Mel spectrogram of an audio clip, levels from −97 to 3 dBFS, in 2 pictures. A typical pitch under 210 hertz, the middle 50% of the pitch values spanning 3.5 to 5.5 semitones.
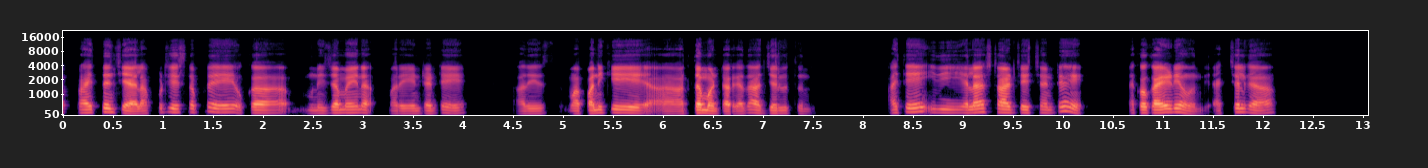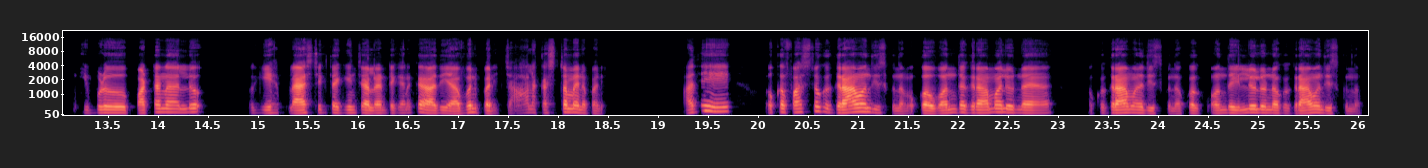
Yes: medium, 140 Hz; average, 4.0 semitones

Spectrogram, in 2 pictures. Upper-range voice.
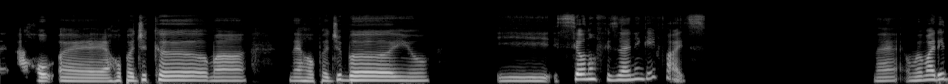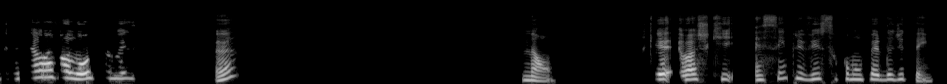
Yes: high, 195 Hz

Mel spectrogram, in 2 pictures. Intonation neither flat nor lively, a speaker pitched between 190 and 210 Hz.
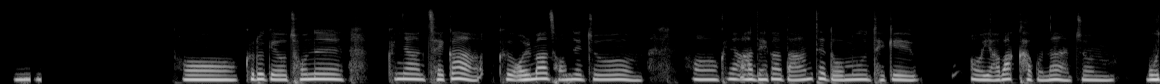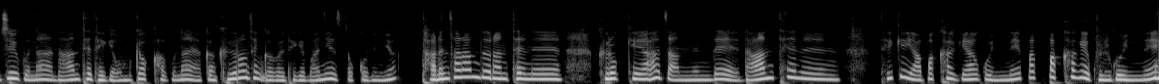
No: average, 3.1 semitones; high, 225 Hz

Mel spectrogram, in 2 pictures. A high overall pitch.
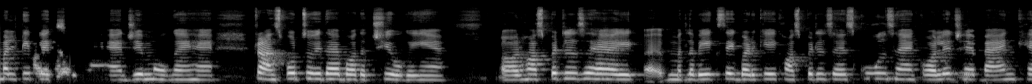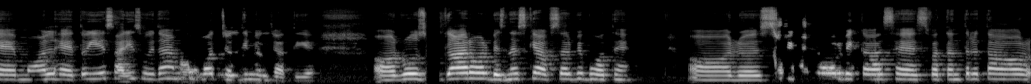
Yes: high, 235 Hz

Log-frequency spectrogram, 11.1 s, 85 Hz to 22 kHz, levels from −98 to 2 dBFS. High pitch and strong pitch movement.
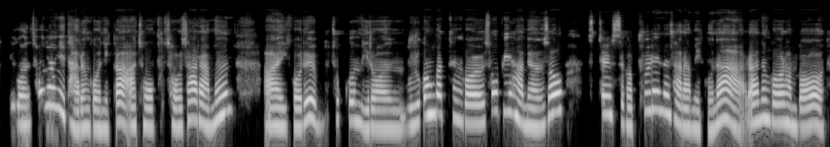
Yes: high, 215 Hz; wide, 6.5 semitones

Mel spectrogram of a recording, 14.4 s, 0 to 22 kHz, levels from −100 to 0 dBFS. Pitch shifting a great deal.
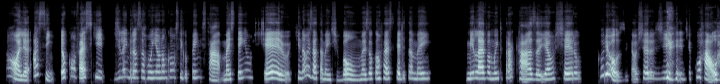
No: average, 3.8 semitones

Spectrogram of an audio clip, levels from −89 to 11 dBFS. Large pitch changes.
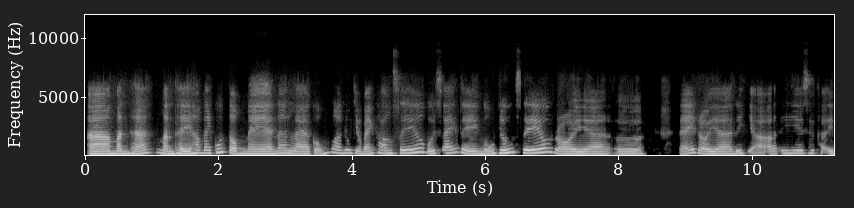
No: average, 4.4 semitones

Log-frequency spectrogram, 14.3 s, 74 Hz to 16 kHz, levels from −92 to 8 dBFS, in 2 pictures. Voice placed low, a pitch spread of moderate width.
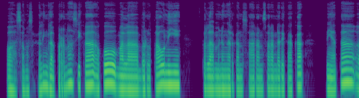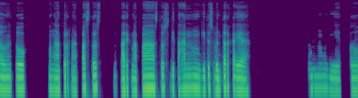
No: low, 120 Hz; narrow, 1.7 semitones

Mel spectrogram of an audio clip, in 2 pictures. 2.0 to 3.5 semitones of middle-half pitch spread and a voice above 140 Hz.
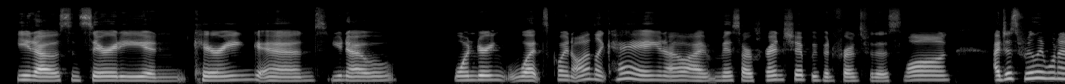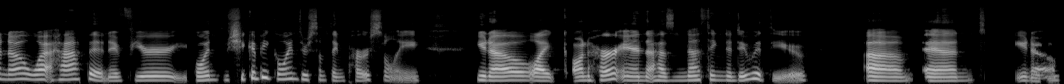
Yes: average, 2.7 semitones; high, 190 Hz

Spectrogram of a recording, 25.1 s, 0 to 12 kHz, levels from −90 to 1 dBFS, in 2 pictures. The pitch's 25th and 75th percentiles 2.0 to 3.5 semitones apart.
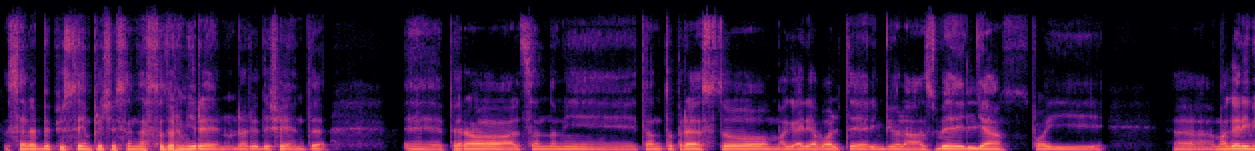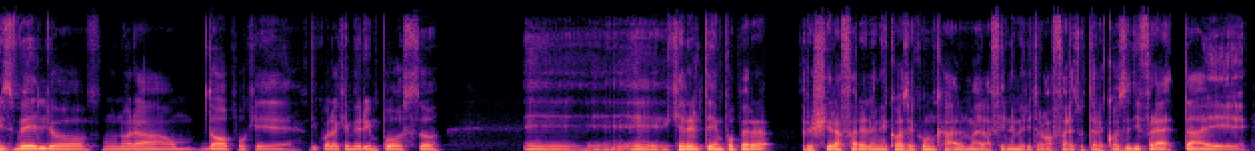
No: narrow, 1.6 semitones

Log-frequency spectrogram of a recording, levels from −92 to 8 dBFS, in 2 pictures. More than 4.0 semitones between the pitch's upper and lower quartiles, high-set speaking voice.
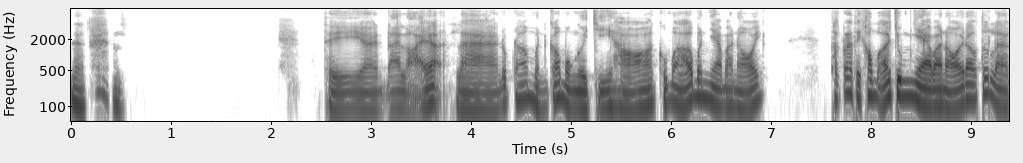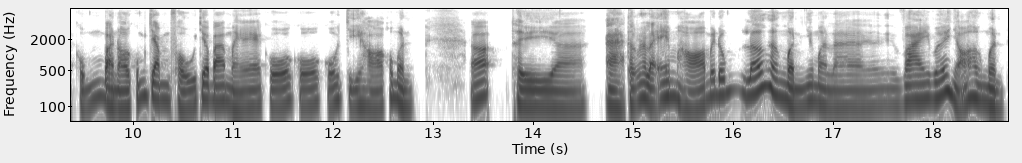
No: average, 5.3 semitones; low, 110 Hz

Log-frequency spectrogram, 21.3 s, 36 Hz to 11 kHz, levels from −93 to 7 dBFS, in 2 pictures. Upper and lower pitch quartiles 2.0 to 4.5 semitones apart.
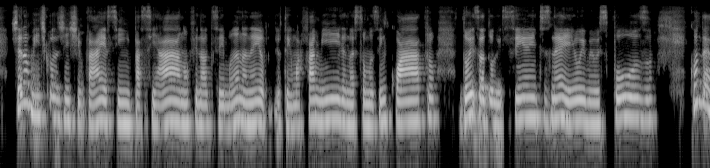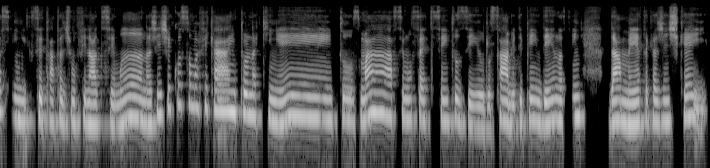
Yes: average, 2.9 semitones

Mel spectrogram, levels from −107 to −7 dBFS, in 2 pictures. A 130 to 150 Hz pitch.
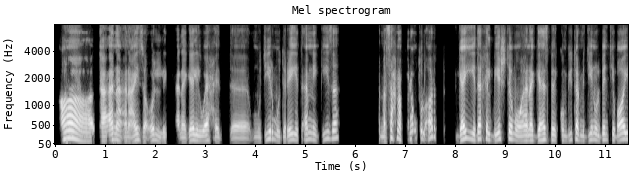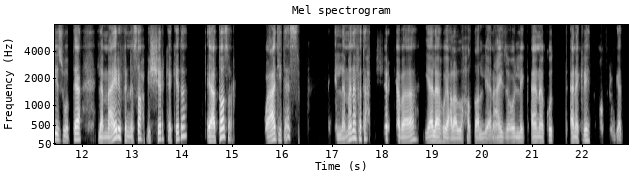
Yes: low, 135 Hz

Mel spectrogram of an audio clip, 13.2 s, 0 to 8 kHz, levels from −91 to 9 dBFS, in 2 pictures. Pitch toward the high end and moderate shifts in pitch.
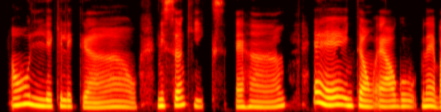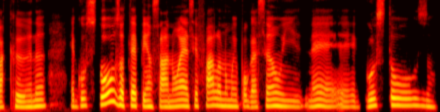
No: medium, 165 Hz; average, 3.1 semitones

